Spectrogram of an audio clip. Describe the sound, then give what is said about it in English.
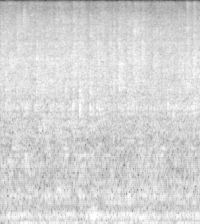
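Water runs steadily from a tap in a continuous, even hiss with no breaks or change in level, heard on its own. “Let me turn off the water here. Oh, there we go.”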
